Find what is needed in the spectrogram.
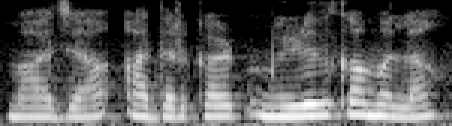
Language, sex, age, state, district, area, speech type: Marathi, female, 18-30, Maharashtra, Bhandara, rural, spontaneous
